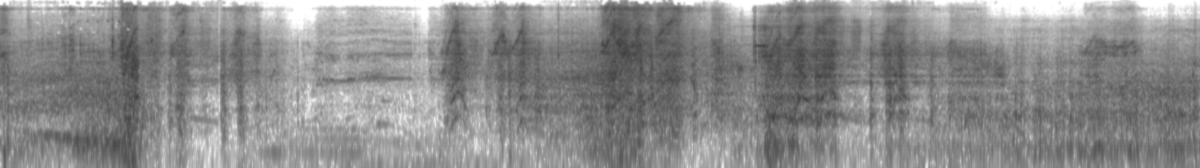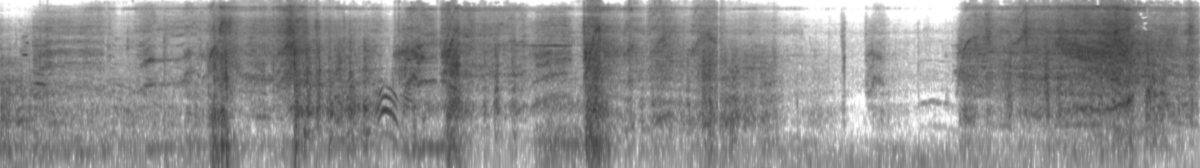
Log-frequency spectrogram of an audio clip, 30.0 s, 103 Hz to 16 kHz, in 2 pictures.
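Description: Electric RC monster truck, an Arrma Kraton V2 with a Hobbywing Max6 brushless system, driving hard on asphalt and grass: the motor whine rises and falls with the throttle over tyre noise, with several sharp knocks from landings or hits.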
